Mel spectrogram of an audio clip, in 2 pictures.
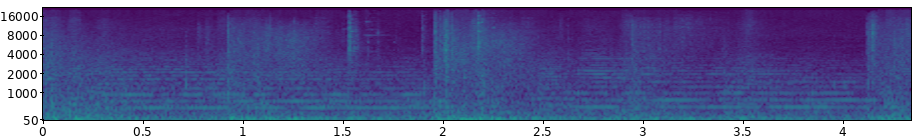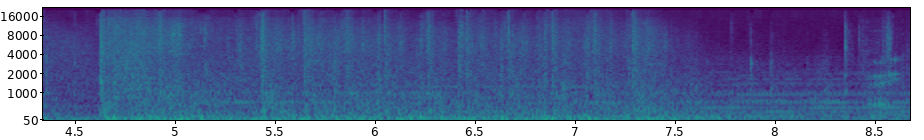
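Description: Dense, continuous gunfire and grenade explosions in the Starfield video game, with rapid overlapping bursts and heavier blasts, loud and sustained throughout.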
